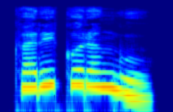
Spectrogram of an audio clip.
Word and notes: ಕರಿಕೊರಂಗು: Kannada

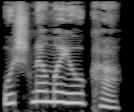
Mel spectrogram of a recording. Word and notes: ಉಷ್ಣಮಯೂಖ: Kannada

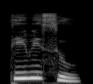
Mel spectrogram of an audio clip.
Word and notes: ತಿವಿಸು: Kannada

